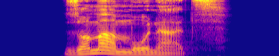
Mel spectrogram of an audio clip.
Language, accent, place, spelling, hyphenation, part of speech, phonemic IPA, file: German, Germany, Berlin, Sommermonats, Som‧mer‧mo‧nats, noun, /ˈzɔmɐˌmoːnat͡s/, De-Sommermonats.ogg
- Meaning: genitive singular of Sommermonat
